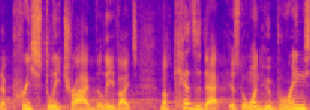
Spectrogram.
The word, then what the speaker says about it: Melchizedek: in the order of melchizedek now anybody in here your first name is melchizedek milk literally means king you can pronounce it skedak or kedak don't you like that one means righteousness so king of righteousness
